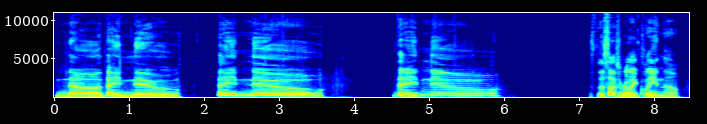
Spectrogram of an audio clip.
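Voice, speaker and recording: A young man chatting casually and excitedly as a game streamer, exclaiming in slang as he reacts. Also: a little high, extremely slow, pauses often, clear, resonant tone, dry recording. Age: young adult. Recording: game music behind. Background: video game music.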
